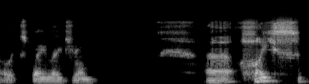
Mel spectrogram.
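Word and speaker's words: HIES: explain later on uh heiss is how it is pronounced h-i-e-s is a way of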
